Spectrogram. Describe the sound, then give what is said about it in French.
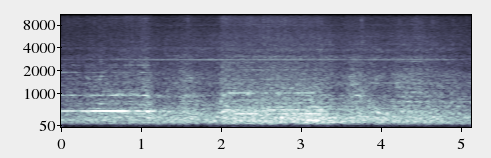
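Steady, loud mechanical rumble from a large industrial machine darting back and forth to pre-cut big cardboard sheets for packaging. The dense noise runs without a break and carries faint humming tones. “Derrière Julien, une grande machine s'active dans tous les sens pour prédécouper de grandes plaques de carton”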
